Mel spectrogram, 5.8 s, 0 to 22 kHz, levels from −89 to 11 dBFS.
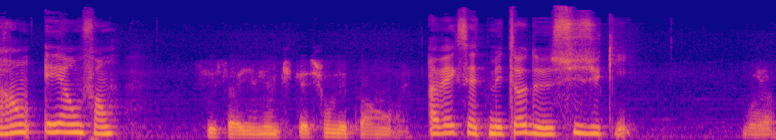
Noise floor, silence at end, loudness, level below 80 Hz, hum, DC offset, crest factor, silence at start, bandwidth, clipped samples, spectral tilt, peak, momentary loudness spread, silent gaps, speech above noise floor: -54 dBFS; 0 s; -18 LUFS; -50 dBFS; none; under 0.1%; 14 dB; 0 s; 17.5 kHz; under 0.1%; -5 dB/octave; -4 dBFS; 13 LU; none; 37 dB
